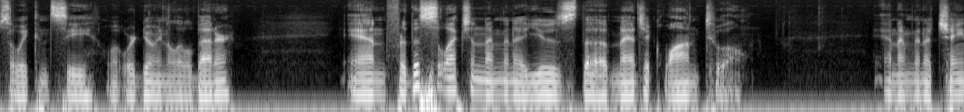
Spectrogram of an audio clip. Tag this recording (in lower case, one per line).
speech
